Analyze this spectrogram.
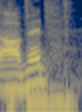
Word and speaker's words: Arvid: the whole story so my name's Avid it's uh yeah that's how you say it arid but um my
